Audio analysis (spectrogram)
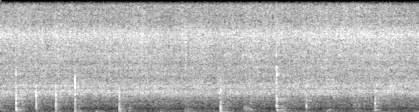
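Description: Bitter gourd (ampalaya) and tomato fry in a pan with a soft, steady sizzle, punctuated by scattered light clicks and taps of a utensil.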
